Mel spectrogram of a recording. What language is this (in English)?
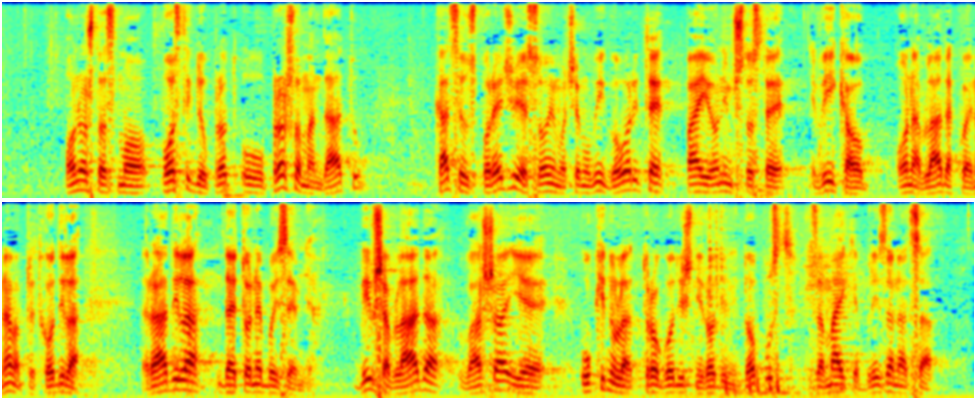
Croatian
